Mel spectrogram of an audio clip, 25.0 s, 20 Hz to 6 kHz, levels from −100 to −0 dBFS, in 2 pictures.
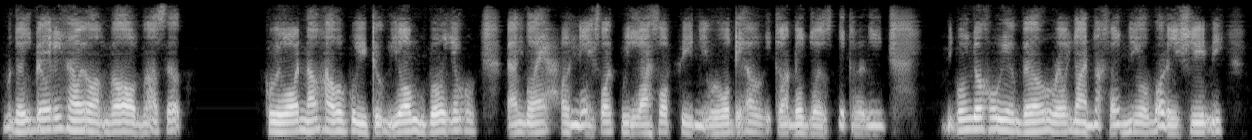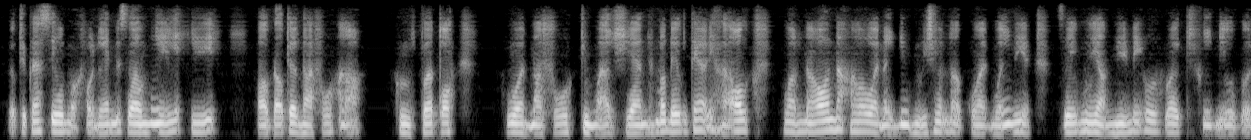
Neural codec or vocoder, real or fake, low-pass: codec, 16 kHz, 0.5 kbps, FreqCodec, larger model; fake; 5.4 kHz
